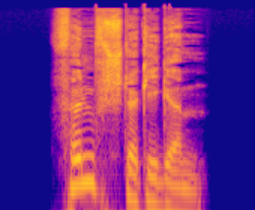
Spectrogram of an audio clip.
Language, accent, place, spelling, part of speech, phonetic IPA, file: German, Germany, Berlin, fünfstöckigem, adjective, [ˈfʏnfˌʃtœkɪɡəm], De-fünfstöckigem.ogg
- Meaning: strong dative masculine/neuter singular of fünfstöckig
